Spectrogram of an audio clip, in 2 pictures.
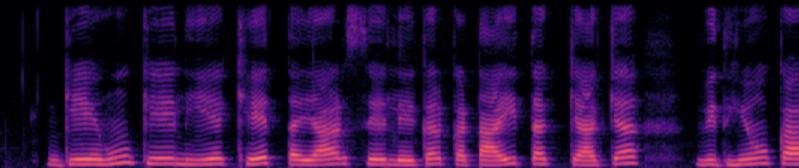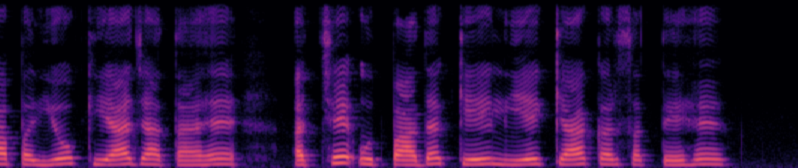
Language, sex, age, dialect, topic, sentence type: Hindi, female, 18-24, Garhwali, agriculture, question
